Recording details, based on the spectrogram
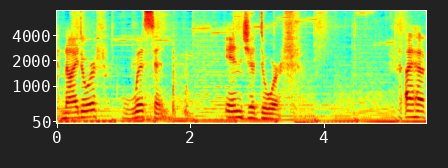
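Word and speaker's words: Najdorf: is it yeah yeah notes pronounced naidorf listen injad dorf I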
